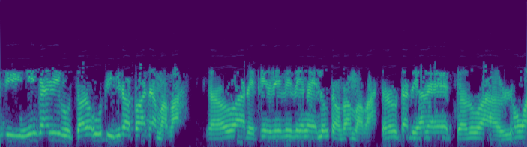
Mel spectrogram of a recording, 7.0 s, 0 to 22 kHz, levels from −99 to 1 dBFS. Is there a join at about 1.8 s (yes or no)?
no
